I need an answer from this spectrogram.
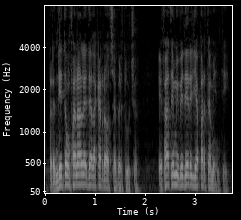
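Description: A man's voice: mid-range voice, very animated, fast, faint music behind, pitched above the performer's own voice. A man voicing a cold, imperious nobleman who gives orders with cool irony. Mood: commanding. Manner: commanding, coolly ironic. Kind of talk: audiobook character voice.

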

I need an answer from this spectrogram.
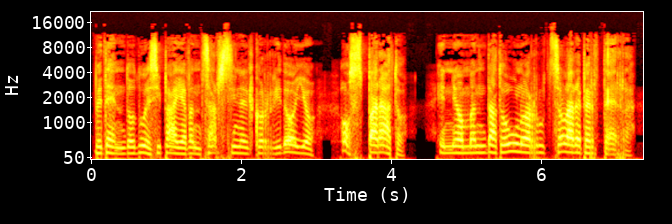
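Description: A man doing a panicked high-voiced strangler ally. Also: steady tone, moderate pace, vocal fry, dry recording, clean studio sound. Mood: tense. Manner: high, shouted pleas. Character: frightened male strangler ally, urgent.

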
